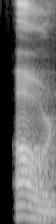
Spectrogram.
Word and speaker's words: hour: Bizim burada dikkat etmemiz gereken ismin yazılışı değil, telaffuzu. Örneğin İngilizce'de saat anlamına gelen hour diye bir kelimemiz var.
